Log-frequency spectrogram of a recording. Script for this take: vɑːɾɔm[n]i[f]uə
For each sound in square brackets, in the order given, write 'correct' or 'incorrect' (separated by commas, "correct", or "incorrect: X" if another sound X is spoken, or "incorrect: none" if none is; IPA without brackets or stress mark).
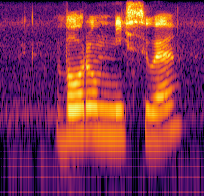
correct, incorrect: s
